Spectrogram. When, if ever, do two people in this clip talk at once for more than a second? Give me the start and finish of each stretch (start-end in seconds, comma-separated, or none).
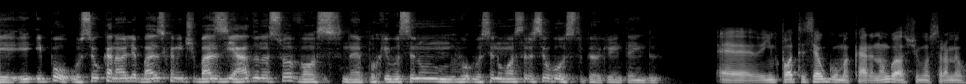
none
